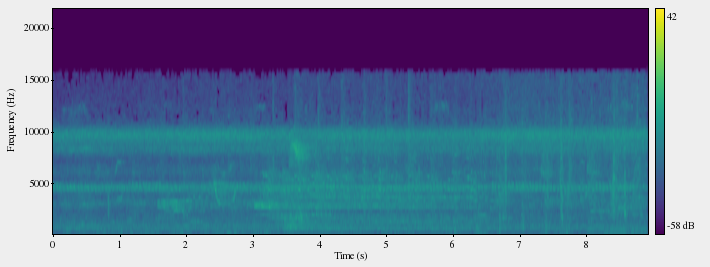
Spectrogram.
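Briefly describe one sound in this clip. A bird calls from a treetop outdoors.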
